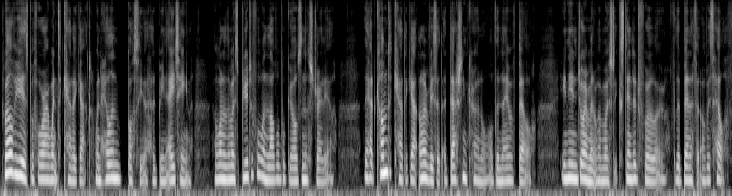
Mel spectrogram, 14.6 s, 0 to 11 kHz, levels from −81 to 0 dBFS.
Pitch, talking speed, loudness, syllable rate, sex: 195 Hz, 220 wpm, -19 LUFS, 6.4 syllables/s, female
